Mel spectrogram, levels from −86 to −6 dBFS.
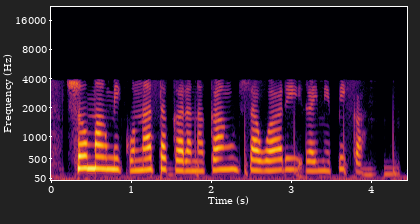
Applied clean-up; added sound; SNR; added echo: neural diffusion model UNIVERSE++.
